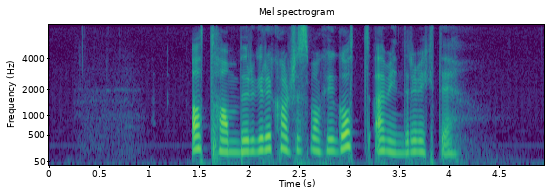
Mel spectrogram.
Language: Norwegian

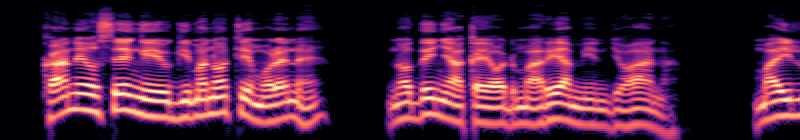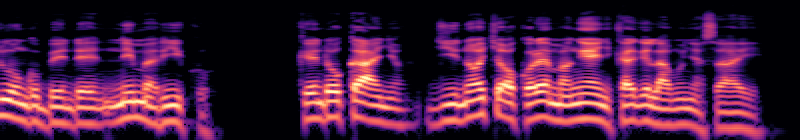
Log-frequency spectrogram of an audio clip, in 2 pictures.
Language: Luo (Kenya and Tanzania)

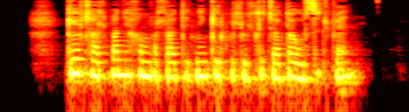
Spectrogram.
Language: Mongolian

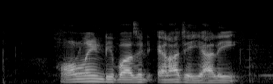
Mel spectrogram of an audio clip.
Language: Telugu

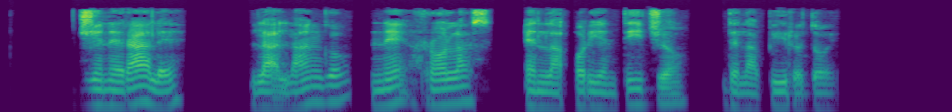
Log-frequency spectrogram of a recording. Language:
Esperanto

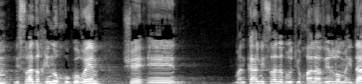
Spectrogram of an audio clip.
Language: Hebrew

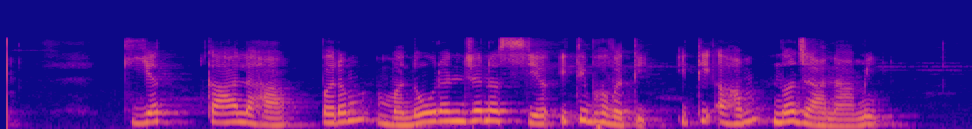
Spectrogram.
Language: Sanskrit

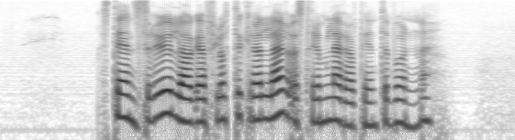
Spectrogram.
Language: Norwegian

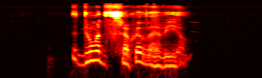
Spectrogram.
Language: Kabyle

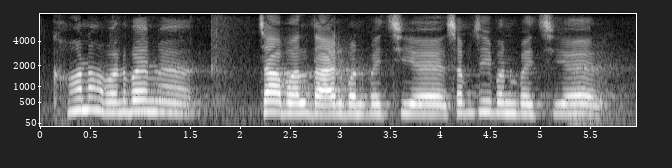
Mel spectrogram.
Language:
Maithili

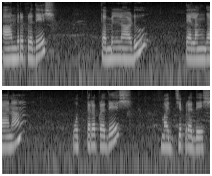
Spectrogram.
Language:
Telugu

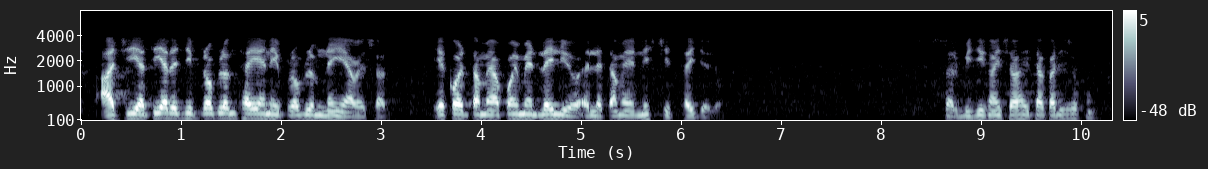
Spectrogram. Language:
Gujarati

